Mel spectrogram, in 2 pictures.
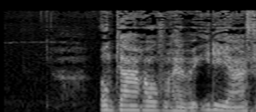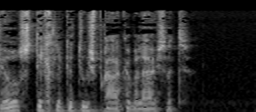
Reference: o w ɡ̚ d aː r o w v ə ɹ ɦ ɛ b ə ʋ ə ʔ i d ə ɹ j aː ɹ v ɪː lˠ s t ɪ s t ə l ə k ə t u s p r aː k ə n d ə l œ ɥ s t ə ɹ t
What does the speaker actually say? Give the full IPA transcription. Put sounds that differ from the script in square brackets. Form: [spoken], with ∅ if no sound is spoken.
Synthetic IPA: o w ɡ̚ d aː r o w v ə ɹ ɦ ɛ b ə ʋ ə ʔ i d ə ɹ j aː ɹ v ɪː lˠ s t ɪ [χ] t ə l ə k ə t u s p r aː k ə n [b] ə l œ ɥ s t ə ɹ t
